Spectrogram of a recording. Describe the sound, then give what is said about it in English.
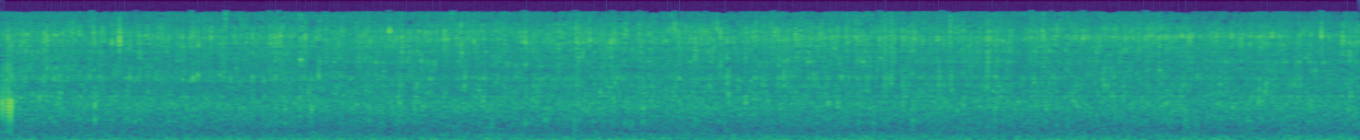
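A small stream trickles and bubbles over tiny falls of water beside a path, making a steady, even babble and splashing that holds constant throughout with no voices. “Tinkling little falls of water, just bubbling away.”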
